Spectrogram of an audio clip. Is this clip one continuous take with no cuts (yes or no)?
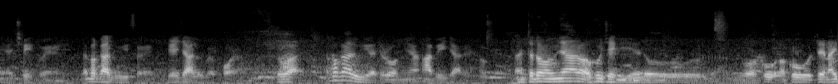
no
